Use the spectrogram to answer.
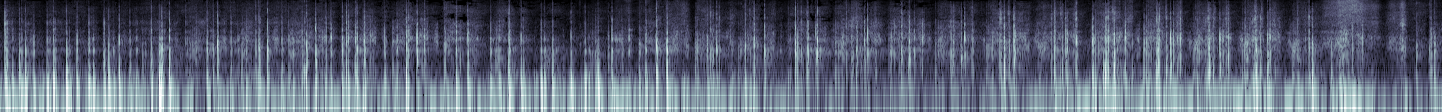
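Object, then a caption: Small cardboard box. Fingertips and nails tap and scratch a small green and white cardboard box, probably holding cards, held in both hands. Dense, rapid, dry tapping and crinkly scratching run throughout at a steady level, each contact short with almost no ring.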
